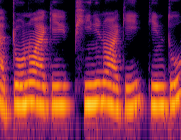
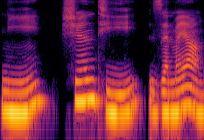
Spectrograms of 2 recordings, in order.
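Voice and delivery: slow, careful reading as the doctor; doctor's question; 2 semitones lower, 3 dB louder than usual. Acted. Teacher voices doctor asking patient, slow deliberate reading. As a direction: read the doctor's line slowly, word by word. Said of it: "ডাক্তারে question করছে রুগীকে".

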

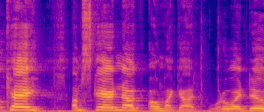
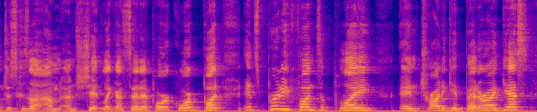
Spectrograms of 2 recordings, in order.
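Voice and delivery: ordinary talk, nothing marked

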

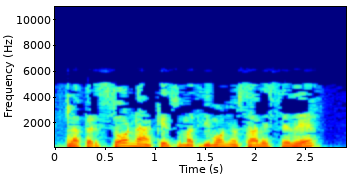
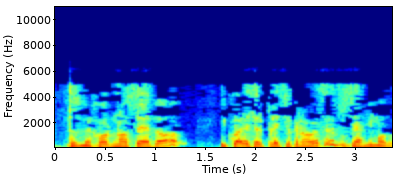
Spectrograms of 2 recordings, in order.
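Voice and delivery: higher-pitched, indignant husband's reasoning; mock defiance; 7 semitones higher than usual. Husband deciding not to yield to his wife, defiant. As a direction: act out a mildly stubborn husband.

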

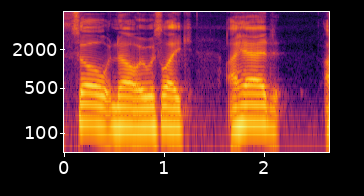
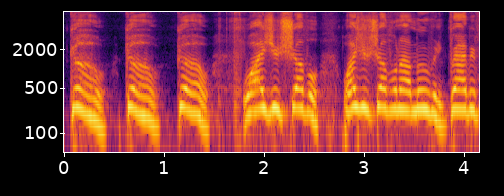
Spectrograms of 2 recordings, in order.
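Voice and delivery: high mock yell of a pushy boss, go go go; 10 semitones higher than usual. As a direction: bark orders high like a slave-driver boss. Boss yelling to dig faster.

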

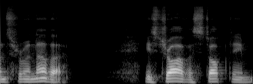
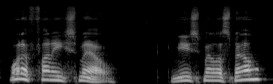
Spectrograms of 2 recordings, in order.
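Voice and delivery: high-pitched, puzzled engine voice; cheeky young engine; 7 semitones higher than usual. Acted. Thomas asks the coaches about a smell, cheeky. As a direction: lift the voice high, nosy and teasing.

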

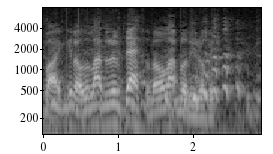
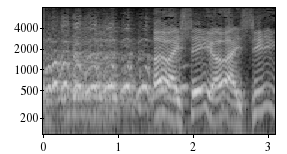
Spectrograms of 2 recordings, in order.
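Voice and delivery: offended caller; 12 semitones higher, 5 dB louder, much slower than usual. Retold or imitated. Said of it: "he didn't like that".

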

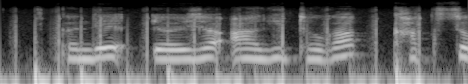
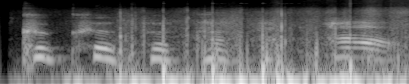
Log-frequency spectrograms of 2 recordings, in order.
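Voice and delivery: villain laugh; much slower than usual. Acted. Villain laugh after win.

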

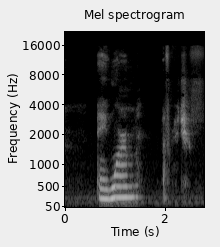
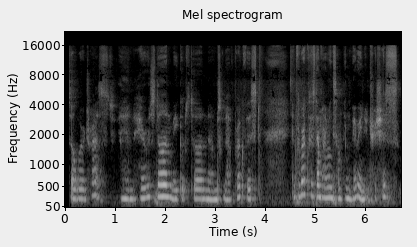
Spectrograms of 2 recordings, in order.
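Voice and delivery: ordinary delivery

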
